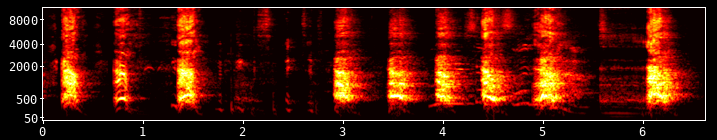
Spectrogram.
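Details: Lizzie, a female Staffordshire Bull Terrier x Rhodesian Ridgeback, off the sofa and telling off her laughing owner indoors: a series of loud, short, gruff barks about every half second with brief gaps, faint human voice between.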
